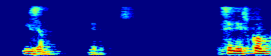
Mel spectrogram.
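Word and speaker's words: -ism: इसको बहुत लोग इज्म पढ़ते हैं जो कि गलत है। इसका उच्चारण होता है इज्म।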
